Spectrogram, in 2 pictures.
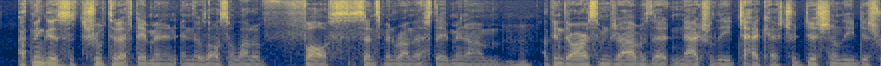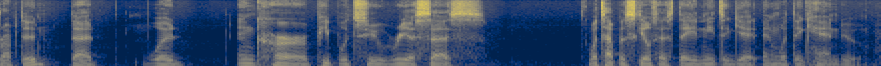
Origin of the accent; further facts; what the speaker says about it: London, United Kingdom; I was born in London, mm. but my mm. family is from Nigeria.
